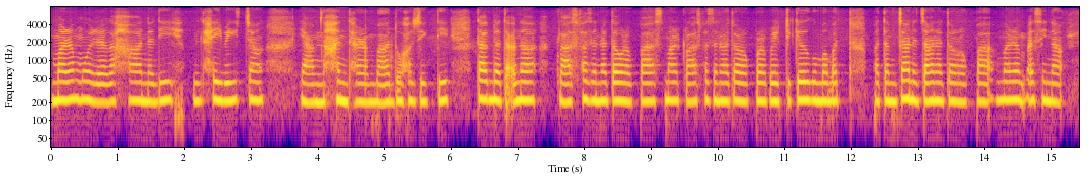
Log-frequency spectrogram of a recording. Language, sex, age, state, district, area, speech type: Manipuri, female, 18-30, Manipur, Tengnoupal, rural, spontaneous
